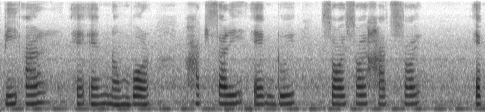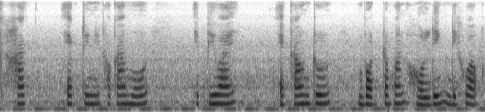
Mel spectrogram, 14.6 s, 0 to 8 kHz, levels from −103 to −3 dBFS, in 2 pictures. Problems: constant background noise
